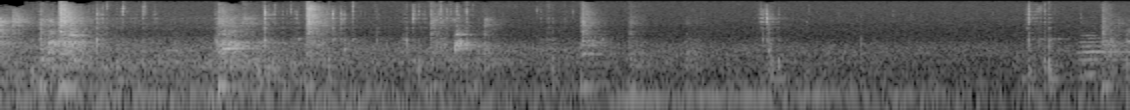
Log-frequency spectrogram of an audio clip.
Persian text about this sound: حالا نیاز هست که آروم آروم زاویه رو تغییر بدیم. آبی جوش بخار داره، طبیعیه. آروم با بینی نفس میکشیم، صدای پر شدن آب میاد.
